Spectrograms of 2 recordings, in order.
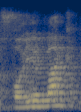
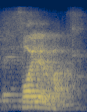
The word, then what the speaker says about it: Feuerbach: Marx toma dialéctica de Hegel y materialismo de Feuerbach y construye una teoría de la historia.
